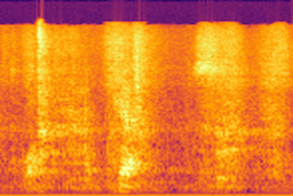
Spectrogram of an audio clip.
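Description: A man's voice, quietly counting waltz steps in French, a word or two at a time.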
